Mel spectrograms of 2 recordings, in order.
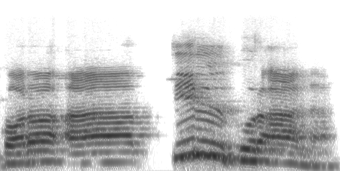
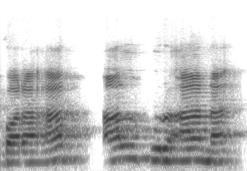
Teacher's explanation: আর এখানে হচ্ছে আল কোরআনা এখন দেখেন এখানেও সুকুন এখানেও সুকুন দুই সুকুন পাশাপাশি থাকলে প্রথম সুকুনটা জের হয়ে যায় মিলিয়ে পড়তে গেলে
